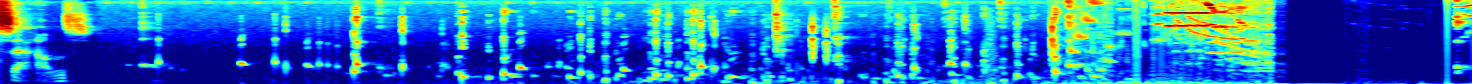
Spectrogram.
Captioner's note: variety of clicking, yelling, popping mouth sounds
